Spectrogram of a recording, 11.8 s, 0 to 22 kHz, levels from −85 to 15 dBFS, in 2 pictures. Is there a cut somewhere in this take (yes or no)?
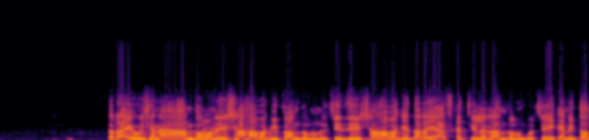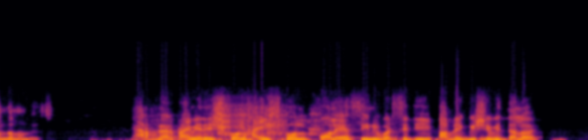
yes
